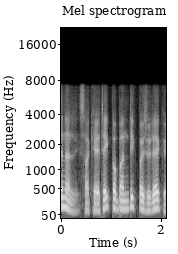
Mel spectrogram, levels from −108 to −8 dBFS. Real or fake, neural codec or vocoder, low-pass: fake; codec, 16 kHz, 0.2 kbps, FocalCodec; 7.2 kHz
